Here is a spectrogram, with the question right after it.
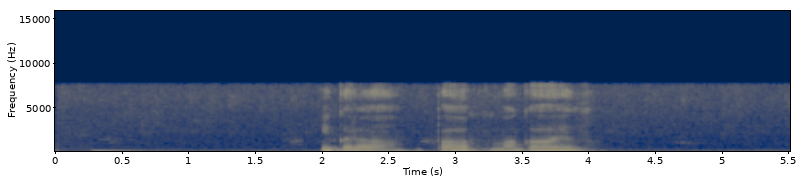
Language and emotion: Russian, sad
